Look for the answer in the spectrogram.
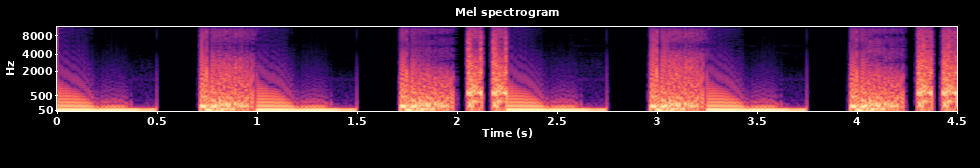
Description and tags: a terrible offbeat loop
industrial, loop, weird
